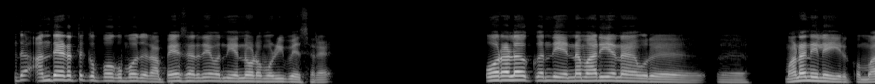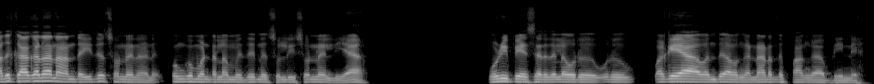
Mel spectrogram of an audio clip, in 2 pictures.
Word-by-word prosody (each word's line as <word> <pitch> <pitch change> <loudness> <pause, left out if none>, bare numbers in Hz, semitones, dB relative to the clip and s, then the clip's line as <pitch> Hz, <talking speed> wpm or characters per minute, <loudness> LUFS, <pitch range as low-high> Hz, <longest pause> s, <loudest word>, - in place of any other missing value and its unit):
வந்து 205 - -4 0.2
அந்த 195 +4 +1
இடத்துக்கு 205 -1 0
போகும்போது, 160 -1 -1
நான் 125 -3 -4
பேசுறதே 160 0 +1
வந்து 150 -1 -2
என்னோட 145 -1 +1
மொழி 135 0 -1
பேசுறேன். 110 0 -6 1.6
ஓரளவுக்கு 195 -2 +6
வந்து 180 0 -1
என்ன 165 +1 +1
மாரியான 175 -1 +4 0.2
ஒரு 130 -2 -1 0.7
அ - - -12 0.7
மனநிலை 165 -1 +5
இருக்கும். 115 -1 -7
அதுக்காக 145 +2 +2
தான் 155 -2 +3
நான் 130 -2 +2
அந்த 120 -1 -4
இது 140 +4 -3
சொன்னேன் 115 -3 -4
நானு. 105 +1 -8
கொங்கு 130 +1 -2
மண்டலம் 115 -1 -3
இதுன்னு 115 +1 -4
சொல்லி 110 0 -4
சொன்னேன் 110 -1 -4
இல்லியா? 95 +5 -3 1.3
மொழி 135 +3 +2
பேசுறதுல 115 -1 0
ஒரு 110 -1 -2 0.2
ஒரு 115 -1 -4 0.4
வகையா 130 +1 +4 0.2
வந்து 115 +2 -3
அவங்க 105 -1 -3
நடந்துப்பாங்க 110 -2 -5
அப்படீன்னு. 95 -1 -7
125 Hz, 135 wpm, -25 LUFS, 115-155 Hz, 1.6 s, ஓரளவுக்கு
